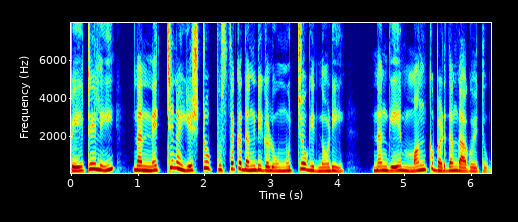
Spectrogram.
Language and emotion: Kannada, sad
